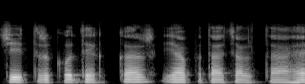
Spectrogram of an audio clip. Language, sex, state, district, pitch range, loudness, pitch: Hindi, male, Jharkhand, Deoghar, 105-110 Hz, -20 LUFS, 105 Hz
